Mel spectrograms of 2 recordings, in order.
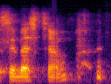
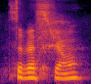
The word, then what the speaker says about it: Sébastien: Enfin, si tu le dis en français, Sébastien. Sébastien.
